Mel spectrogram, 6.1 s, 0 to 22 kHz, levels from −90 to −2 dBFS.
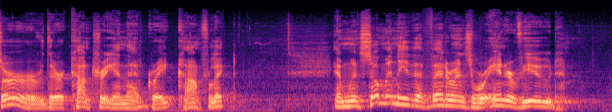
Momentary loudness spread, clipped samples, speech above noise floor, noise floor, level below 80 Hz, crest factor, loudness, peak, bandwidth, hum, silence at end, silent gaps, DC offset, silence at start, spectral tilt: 12 LU; under 0.1%; 26 dB; -42 dBFS; -52 dBFS; 16 dB; -16 LUFS; 0 dBFS; 15.5 kHz; none; 0.35 s; none; under 0.1%; 0 s; -5 dB/octave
